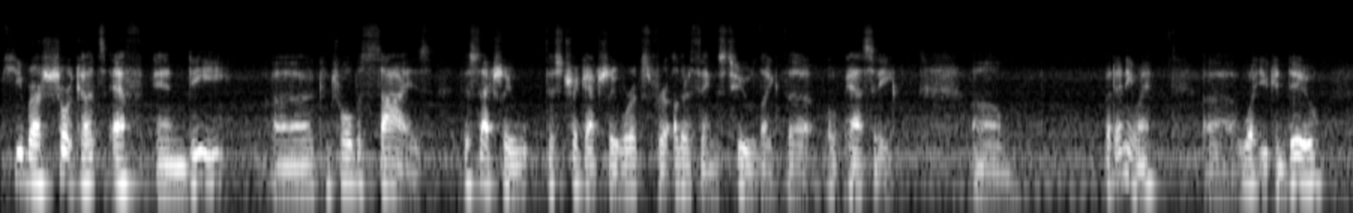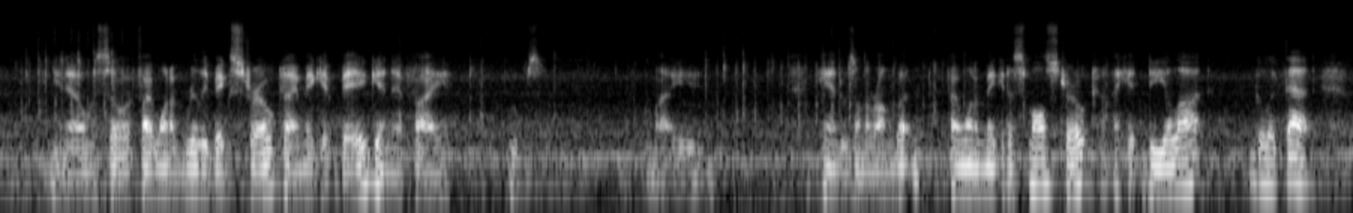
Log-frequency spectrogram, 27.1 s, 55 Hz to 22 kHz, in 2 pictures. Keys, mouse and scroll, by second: 10.3 click, 13.6 f, 15.5-17.4 drag, 17.4 g, 19.7 f, 20.5 f, 21.2 d, 24.5 d, 25.1-26.7 drag.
